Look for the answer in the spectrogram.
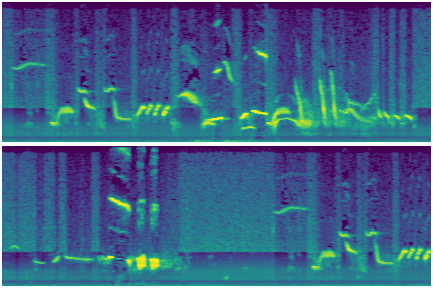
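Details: Blue rock thrush of the blue-bellied subspecies pandoo singing varied whistled phrases, warbling notes rising and falling around mid-high pitch in short bursts, with thin high sharp notes interspersed and a quiet background.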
